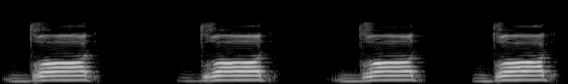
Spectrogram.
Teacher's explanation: नहीं होगा और जबान की नोक को इसको बचा करके रखेंगे सिर्फ करवट डाढ़ पर लगेगी और पिछला हिस्सा तालू पर लगेगा तो यह हर्फ अदा होगा · دیکھیے زبان کی نوک ذرا سی بھی اگر دال اور ضا کے مخرج پر لگی تو اس کے یہ ضاد صحیح طریقے سے ادا نہیں ہوگا۔ اور زبان کی نوک کو اس کو بچا کر کے رکھیں گے، صرف کروٹ ڈاڑھ پر لگے گی اور پچھلا حصہ تالو پر لگے گا تو یہ حرف ادا ہوگا ضاد ضاد ضاد ضاد۔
